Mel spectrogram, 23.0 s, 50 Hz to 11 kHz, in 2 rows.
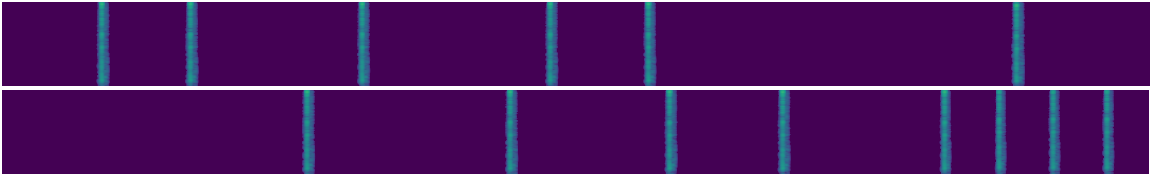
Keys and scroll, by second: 12.5 shift+m, 17.3 v, 20.6 z, 21.3 space, 21.7 v.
